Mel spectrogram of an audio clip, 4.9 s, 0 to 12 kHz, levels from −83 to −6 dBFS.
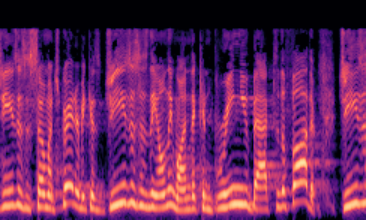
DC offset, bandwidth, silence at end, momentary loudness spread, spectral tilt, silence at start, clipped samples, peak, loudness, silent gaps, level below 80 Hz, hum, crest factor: under 0.1%; 7.8 kHz; 0 s; 4 LU; -5 dB/octave; 0 s; under 0.1%; -4 dBFS; -18 LUFS; none; -72 dBFS; none; 14 dB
